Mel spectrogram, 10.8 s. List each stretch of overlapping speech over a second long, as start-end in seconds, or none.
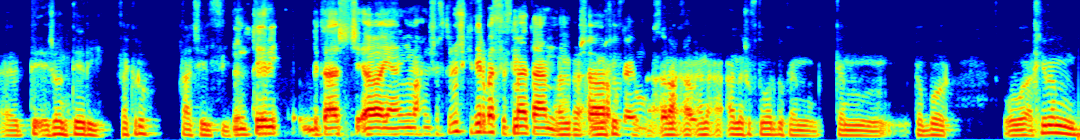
5.6-7.0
